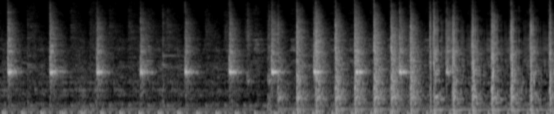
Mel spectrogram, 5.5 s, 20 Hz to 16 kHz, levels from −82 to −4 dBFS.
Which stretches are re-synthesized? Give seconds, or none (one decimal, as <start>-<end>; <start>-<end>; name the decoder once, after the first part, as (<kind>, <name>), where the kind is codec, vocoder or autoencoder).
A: 4.3-5.5 (vocoder, BigVGAN v2)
